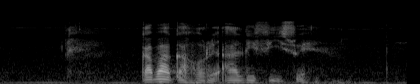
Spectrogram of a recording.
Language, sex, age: Southern Sotho, male, 19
